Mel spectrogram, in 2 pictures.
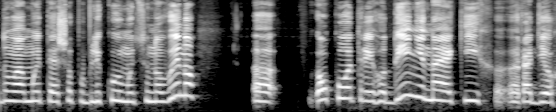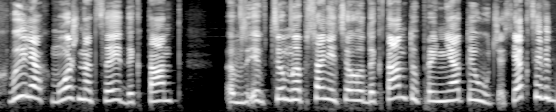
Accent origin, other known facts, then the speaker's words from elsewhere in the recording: Eastern Ukraine, Ukraine; Я сама із Східної України, так, я підкреслюю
